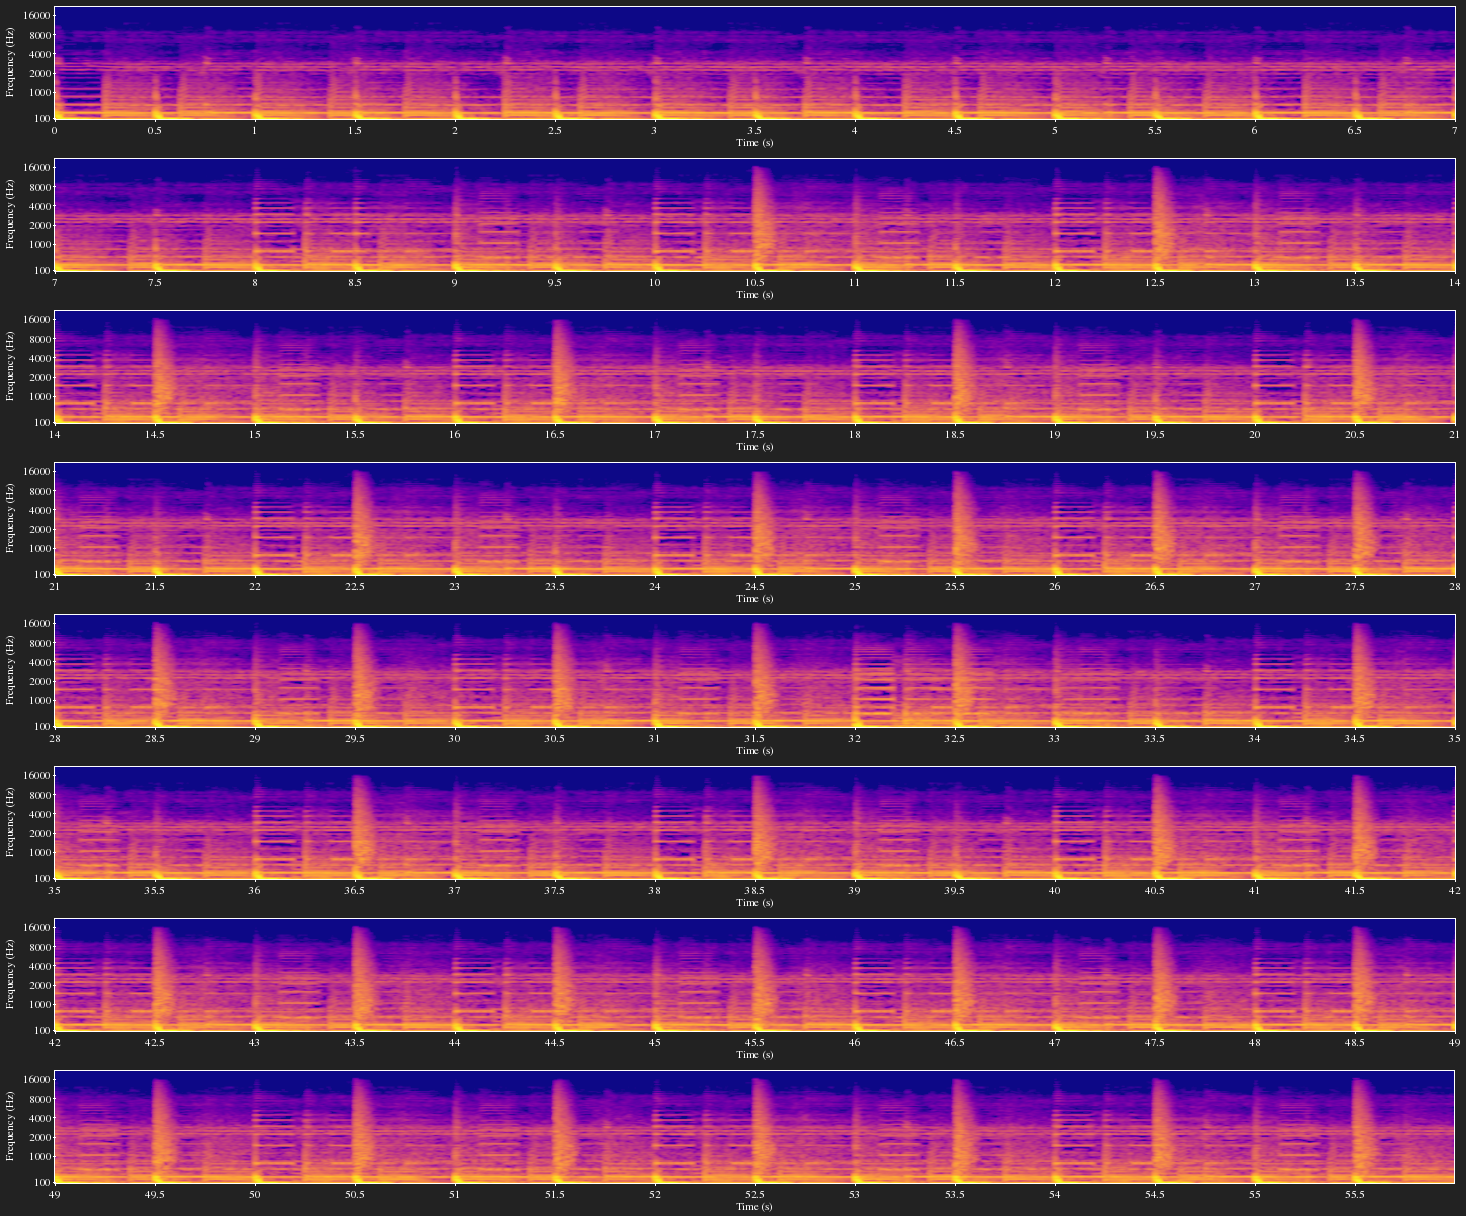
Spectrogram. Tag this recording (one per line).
acid
house
loop
bounce
rave
club
techno
original
electro
minimal
trance
Electronic
voice
bass
kick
